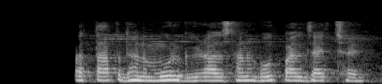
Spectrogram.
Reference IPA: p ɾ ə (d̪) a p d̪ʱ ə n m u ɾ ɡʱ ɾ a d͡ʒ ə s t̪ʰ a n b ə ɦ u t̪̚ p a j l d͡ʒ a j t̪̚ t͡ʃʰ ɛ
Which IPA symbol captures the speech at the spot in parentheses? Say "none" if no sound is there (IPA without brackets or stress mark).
t̪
